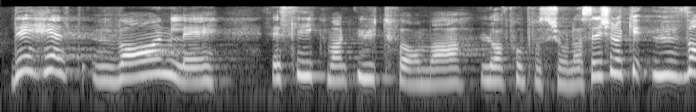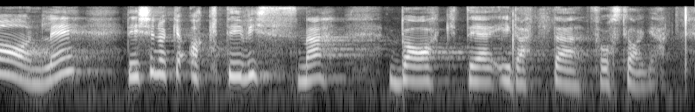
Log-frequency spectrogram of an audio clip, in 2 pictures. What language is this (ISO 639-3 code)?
nor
